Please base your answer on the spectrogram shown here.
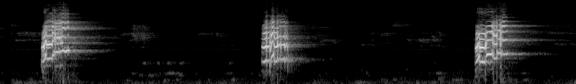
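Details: Sulawesi's endemic ornate lorikeet gives three harsh, screeching calls, each a short raspy burst with a fading tail, spaced about two seconds apart, with near silence in between.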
